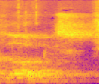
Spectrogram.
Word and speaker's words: clothes: Shop for clothes. – Shop for clothes. Olha que legal a pronúncia, né? Clothes. Tem um D, DZ no final.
